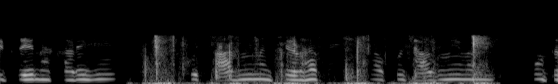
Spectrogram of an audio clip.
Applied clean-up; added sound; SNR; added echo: neural mask model Resemble Enhance denoiser.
